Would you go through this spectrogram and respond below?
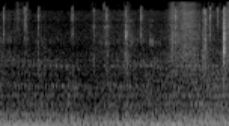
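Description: A small Toyota Aygo hums along steadily from inside the cabin, a low engine and road rumble at an even, moderate level.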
